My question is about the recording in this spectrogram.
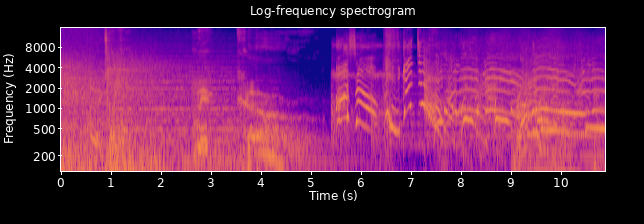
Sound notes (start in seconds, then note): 7.2 all cheer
